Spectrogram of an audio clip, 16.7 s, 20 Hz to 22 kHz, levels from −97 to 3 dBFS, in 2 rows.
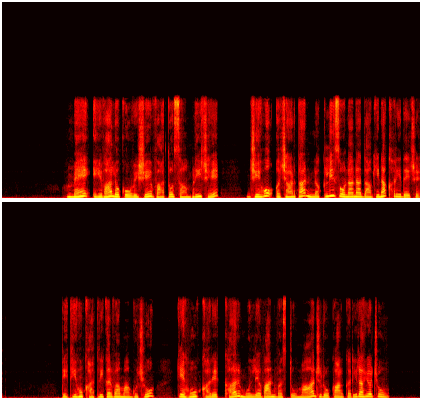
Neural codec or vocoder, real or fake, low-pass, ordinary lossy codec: codec, 24 kHz, 6 kbps, HILCodec; fake; none; none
